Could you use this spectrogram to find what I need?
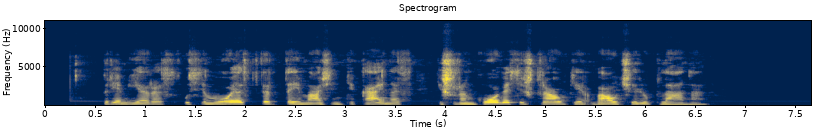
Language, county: Lithuanian, Vilnius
